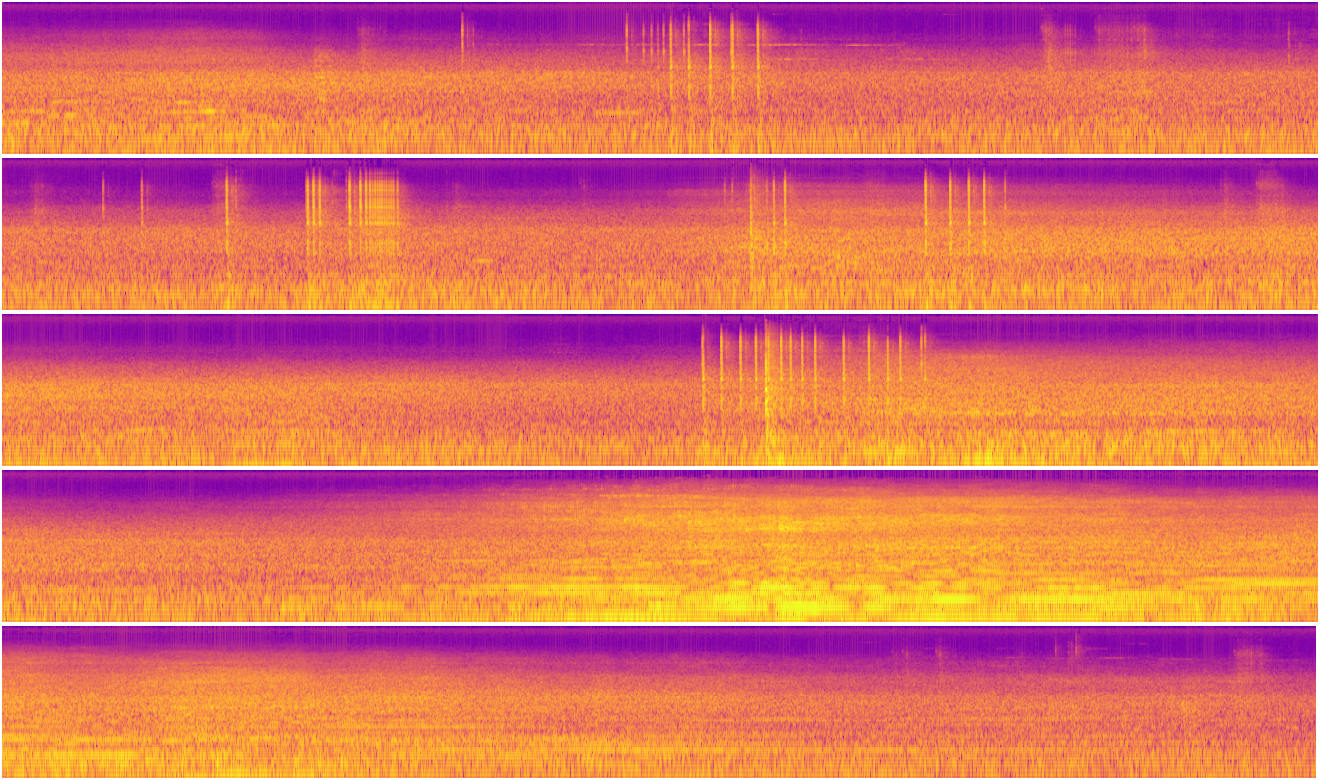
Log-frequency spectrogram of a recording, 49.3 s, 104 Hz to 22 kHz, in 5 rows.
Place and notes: old casino, Glavni Trg, Maribor - room ambience, traffic waves, squeaking windows
listening to waves of traffic around Glavni Trg, various squeaking windows, inside a former casino, 1st floor. The building is used as a Cafe and project space.
(SD702, Audio Technica BP4025)
Maribor, Slovenia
